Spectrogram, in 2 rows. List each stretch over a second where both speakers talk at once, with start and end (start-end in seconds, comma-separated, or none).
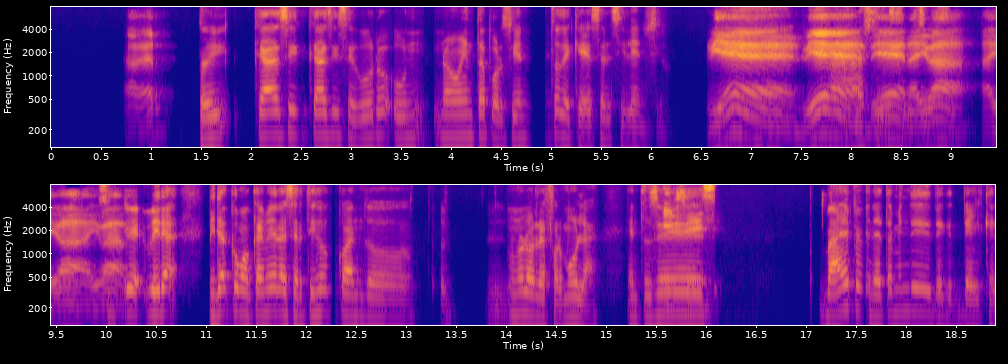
7.8-9.1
